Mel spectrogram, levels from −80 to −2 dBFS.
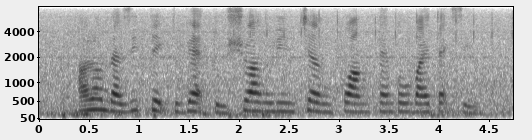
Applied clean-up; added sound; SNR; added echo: none; Tick; 8 dB; none.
